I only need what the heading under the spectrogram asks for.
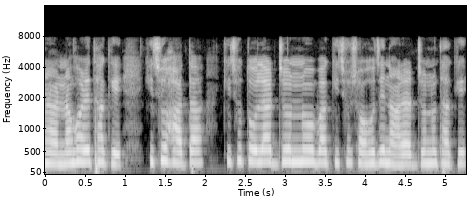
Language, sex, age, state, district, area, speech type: Bengali, female, 18-30, West Bengal, North 24 Parganas, urban, spontaneous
